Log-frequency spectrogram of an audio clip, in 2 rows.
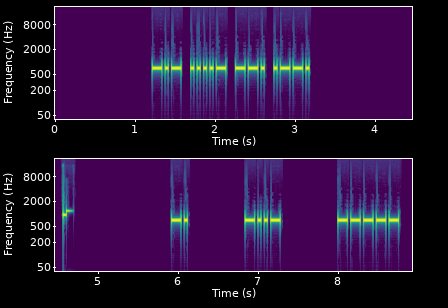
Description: Morse code, heard as a keyed tone, about 30 wpm, spaced as for 17 wpm, 700 Hz. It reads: K4GP NX0
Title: USA Call Signs - 4 Characters - 6x Character Spacing - 30wpm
